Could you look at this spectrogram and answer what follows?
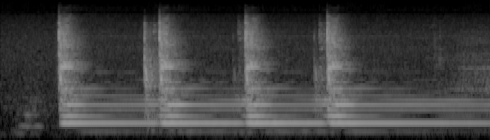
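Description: A single electric guitar note on the sixth fret of the third string, picked four times in a steady rhythm, ringing clearly between strokes and sustaining at the end.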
